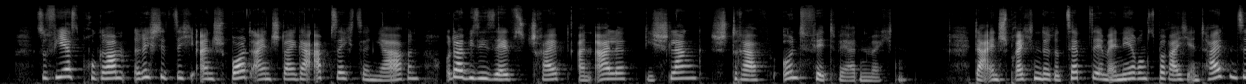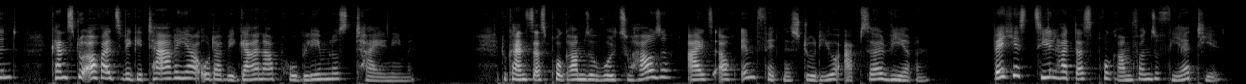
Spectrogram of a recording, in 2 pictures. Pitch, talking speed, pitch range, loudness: 245 Hz, 140 wpm, 220-285 Hz, -26 LUFS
